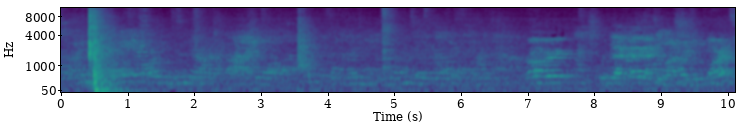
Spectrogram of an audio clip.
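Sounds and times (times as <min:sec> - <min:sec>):
café voices murmuring: 0:00.0 - 0:10.1
people speaking: 0:00.0 - 0:10.1.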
